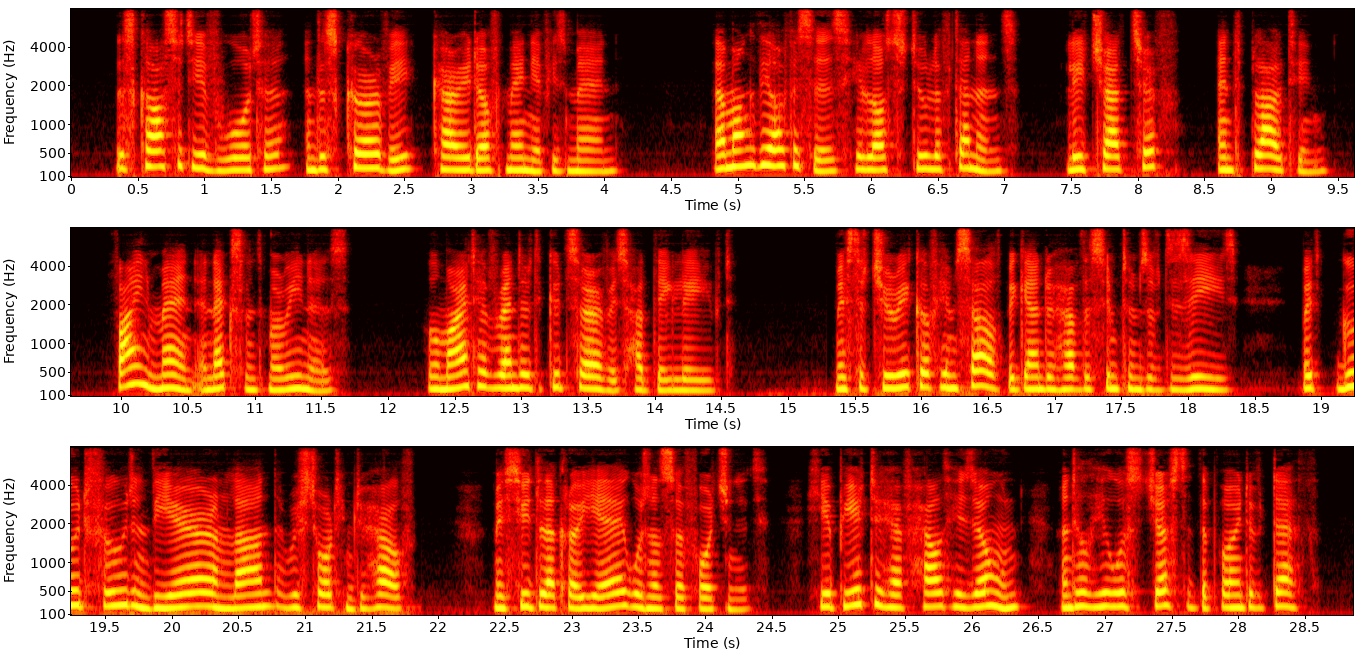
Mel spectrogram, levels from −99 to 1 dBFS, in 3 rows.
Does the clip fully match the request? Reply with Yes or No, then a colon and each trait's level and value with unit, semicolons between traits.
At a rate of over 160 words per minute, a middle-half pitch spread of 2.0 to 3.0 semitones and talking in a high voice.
Yes: average, 180 wpm; average, 2.7 semitones; high, 215 Hz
